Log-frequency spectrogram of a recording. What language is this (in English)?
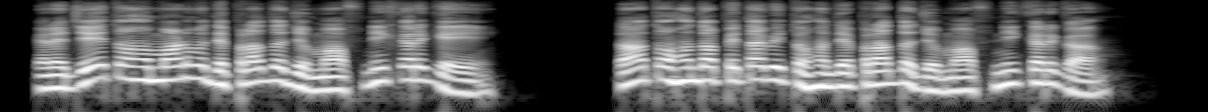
Kangri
